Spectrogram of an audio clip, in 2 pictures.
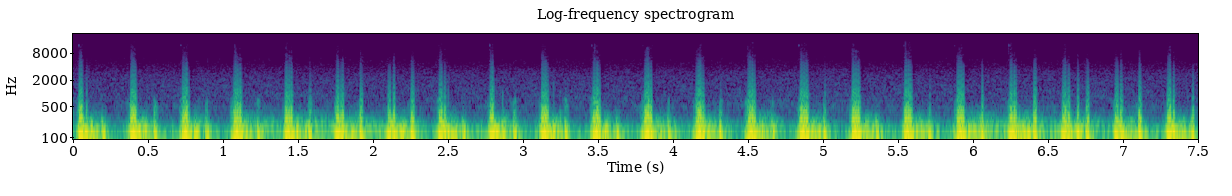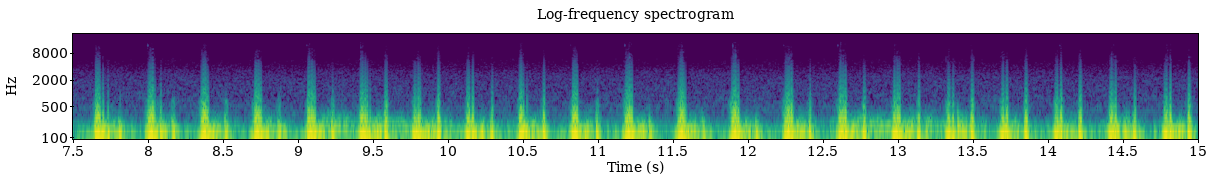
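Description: Rapid, regular low heart thumps run steadily throughout, fitting a fast heartbeat.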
